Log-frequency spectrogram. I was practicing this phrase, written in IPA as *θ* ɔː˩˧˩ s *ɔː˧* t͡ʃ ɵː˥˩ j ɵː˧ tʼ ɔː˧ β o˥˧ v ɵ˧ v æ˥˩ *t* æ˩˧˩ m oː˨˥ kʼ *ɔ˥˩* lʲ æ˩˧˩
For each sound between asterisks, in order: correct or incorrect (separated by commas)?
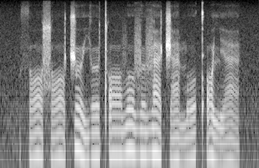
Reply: correct, incorrect, incorrect, correct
